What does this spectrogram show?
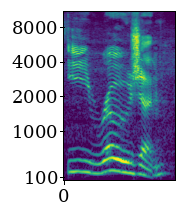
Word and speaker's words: erosion: and pronounce them correctly remembering that the SI in these words because it is taking the place of a d or an SE is going to take on the voiced J sound all right we have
